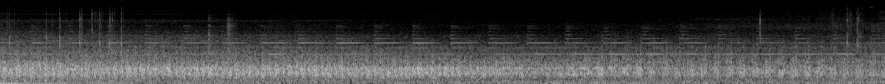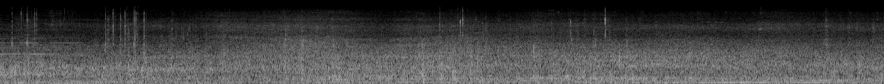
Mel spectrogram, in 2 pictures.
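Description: Two-car CTA rapid transit train of Budd 2600-series cars running away along the track, its noise fading gradually. A thin steady whine sounds over it and stops about halfway through.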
